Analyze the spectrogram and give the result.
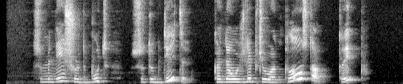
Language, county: Lithuanian, Vilnius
